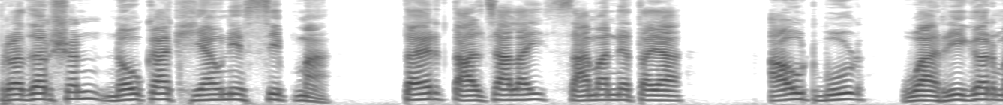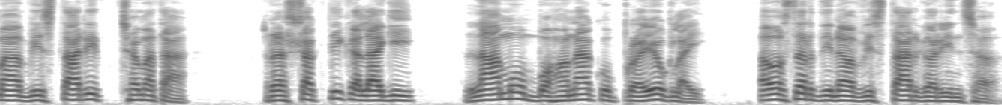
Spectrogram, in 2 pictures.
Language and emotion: Nepali, neutral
